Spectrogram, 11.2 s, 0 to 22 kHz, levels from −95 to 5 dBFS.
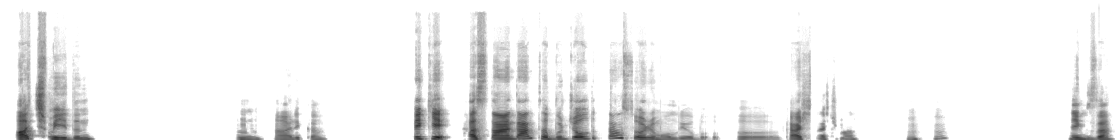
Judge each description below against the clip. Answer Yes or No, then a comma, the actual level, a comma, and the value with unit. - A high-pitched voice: Yes, high, 220 Hz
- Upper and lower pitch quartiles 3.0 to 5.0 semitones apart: No, wide, 5.6 semitones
